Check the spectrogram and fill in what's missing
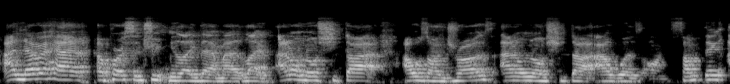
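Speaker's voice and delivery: ordinary delivery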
